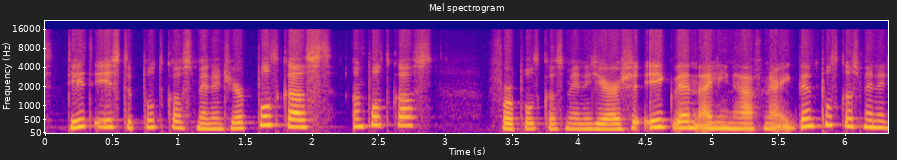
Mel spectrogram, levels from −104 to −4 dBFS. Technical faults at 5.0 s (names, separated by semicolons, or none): sample clock jitter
